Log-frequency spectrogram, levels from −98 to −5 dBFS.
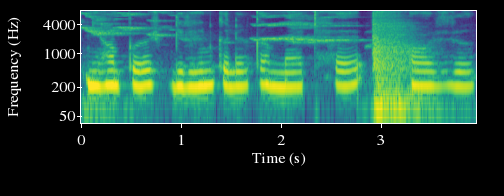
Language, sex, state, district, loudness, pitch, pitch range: Hindi, female, Himachal Pradesh, Shimla, -15 LUFS, 215 Hz, 210-225 Hz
